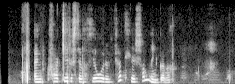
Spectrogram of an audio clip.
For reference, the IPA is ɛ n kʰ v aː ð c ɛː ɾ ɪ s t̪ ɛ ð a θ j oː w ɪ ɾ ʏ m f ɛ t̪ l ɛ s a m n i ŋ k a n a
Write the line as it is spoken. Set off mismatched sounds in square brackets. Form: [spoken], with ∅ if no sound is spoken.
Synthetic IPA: ɛ n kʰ v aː ð c ɛː ɾ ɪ s t̪ ɛ [v] a θ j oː w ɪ ɾ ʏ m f ɛ t̪ l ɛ s a m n i ŋ k a n a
